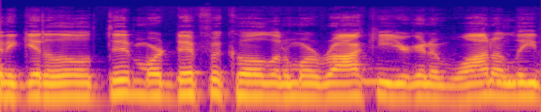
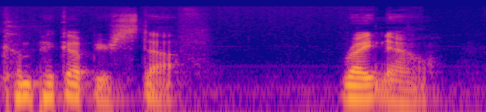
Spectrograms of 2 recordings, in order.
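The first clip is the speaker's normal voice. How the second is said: acted near-whisper through crying, hushed; 2 semitones lower, 11 dB quieter than usual. Retelling what his wife said to their son while crying, retelling tearful words. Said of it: "My wife started crying".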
